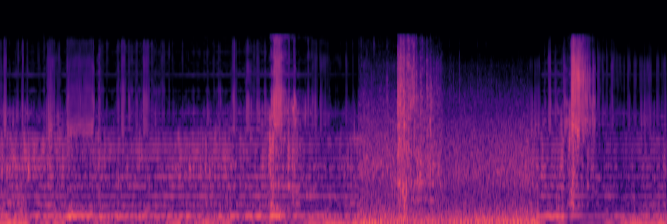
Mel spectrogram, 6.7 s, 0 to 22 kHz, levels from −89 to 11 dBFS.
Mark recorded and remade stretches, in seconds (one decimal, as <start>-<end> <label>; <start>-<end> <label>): 0.0-3.6 remade; 3.6-5.3 recorded; 5.3-6.7 remade

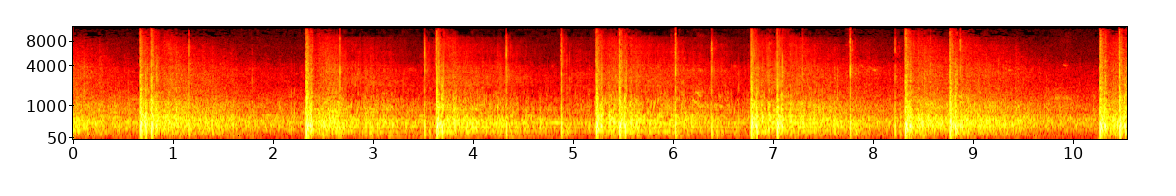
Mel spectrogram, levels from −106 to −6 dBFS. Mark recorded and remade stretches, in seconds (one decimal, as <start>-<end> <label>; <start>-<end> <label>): 0.0-2.6 recorded; 2.6-7.5 remade; 7.5-10.5 recorded

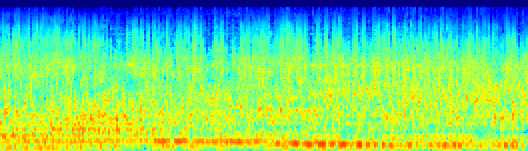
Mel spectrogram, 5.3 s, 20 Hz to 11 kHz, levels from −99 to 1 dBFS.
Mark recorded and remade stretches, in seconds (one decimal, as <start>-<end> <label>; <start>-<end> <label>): 0.0-5.3 remade

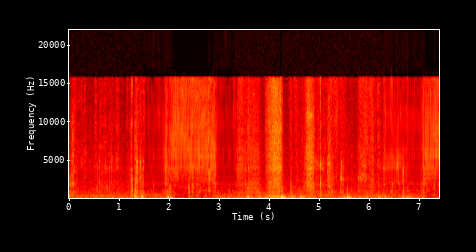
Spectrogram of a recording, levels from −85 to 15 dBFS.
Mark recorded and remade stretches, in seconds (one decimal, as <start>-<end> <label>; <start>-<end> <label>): 0.0-1.5 recorded; 1.5-3.4 remade; 3.4-6.3 recorded; 6.3-7.4 remade

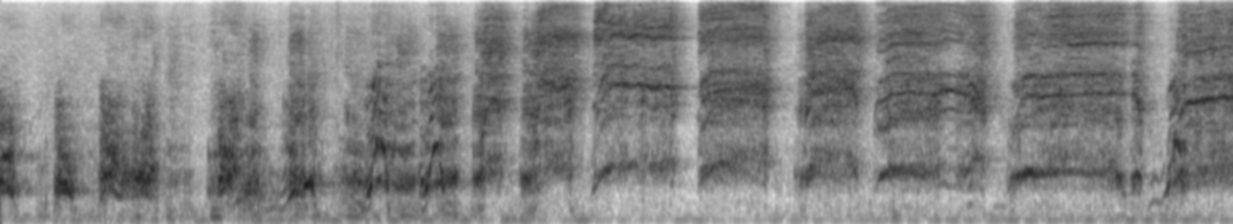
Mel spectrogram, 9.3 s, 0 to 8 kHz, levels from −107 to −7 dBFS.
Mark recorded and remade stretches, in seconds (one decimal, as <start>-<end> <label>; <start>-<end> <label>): 0.0-1.4 recorded; 1.4-3.0 remade; 3.0-9.3 recorded

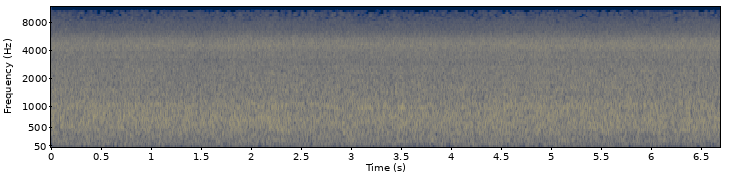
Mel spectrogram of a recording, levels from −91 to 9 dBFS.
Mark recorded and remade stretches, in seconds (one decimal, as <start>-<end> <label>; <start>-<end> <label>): 0.0-1.3 remade; 1.3-2.3 recorded; 2.3-4.7 remade; 4.7-5.8 recorded; 5.8-6.7 remade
